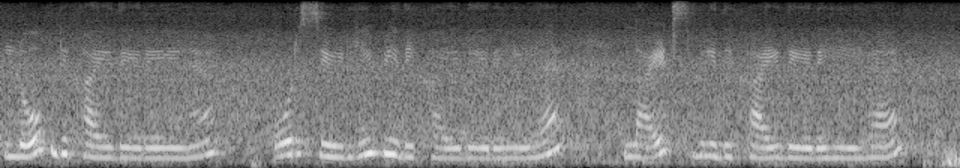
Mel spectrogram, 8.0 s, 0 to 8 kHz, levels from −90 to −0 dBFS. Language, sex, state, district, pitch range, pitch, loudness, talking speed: Hindi, female, Punjab, Pathankot, 185-235 Hz, 200 Hz, -18 LUFS, 135 wpm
